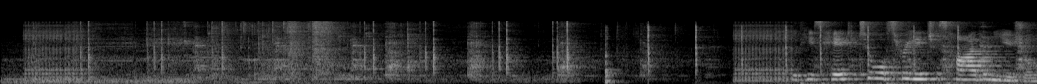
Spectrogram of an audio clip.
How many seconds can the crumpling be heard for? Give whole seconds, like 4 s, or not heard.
3 s.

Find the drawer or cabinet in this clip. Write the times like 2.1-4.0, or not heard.
0.2-1.1, 7.3-8.0.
